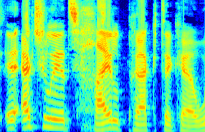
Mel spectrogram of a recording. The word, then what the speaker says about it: Heilpraktiker: Heilpraktiker. – Well, no, it's Heilpraktiker, which literally translated means heal practitioner.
